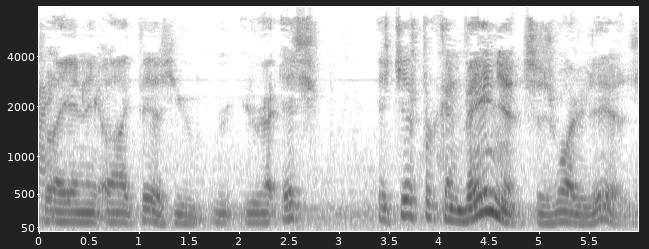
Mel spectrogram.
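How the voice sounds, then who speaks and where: A man with a Southern US accent speaks very slowly in a dark, mellow, somewhat breathy tone. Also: medium pitch for a man, lively intonation. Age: 80s+. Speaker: guitar builder; war veteran. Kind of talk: casual conversation in workshop. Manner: slow, rambling storytelling.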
